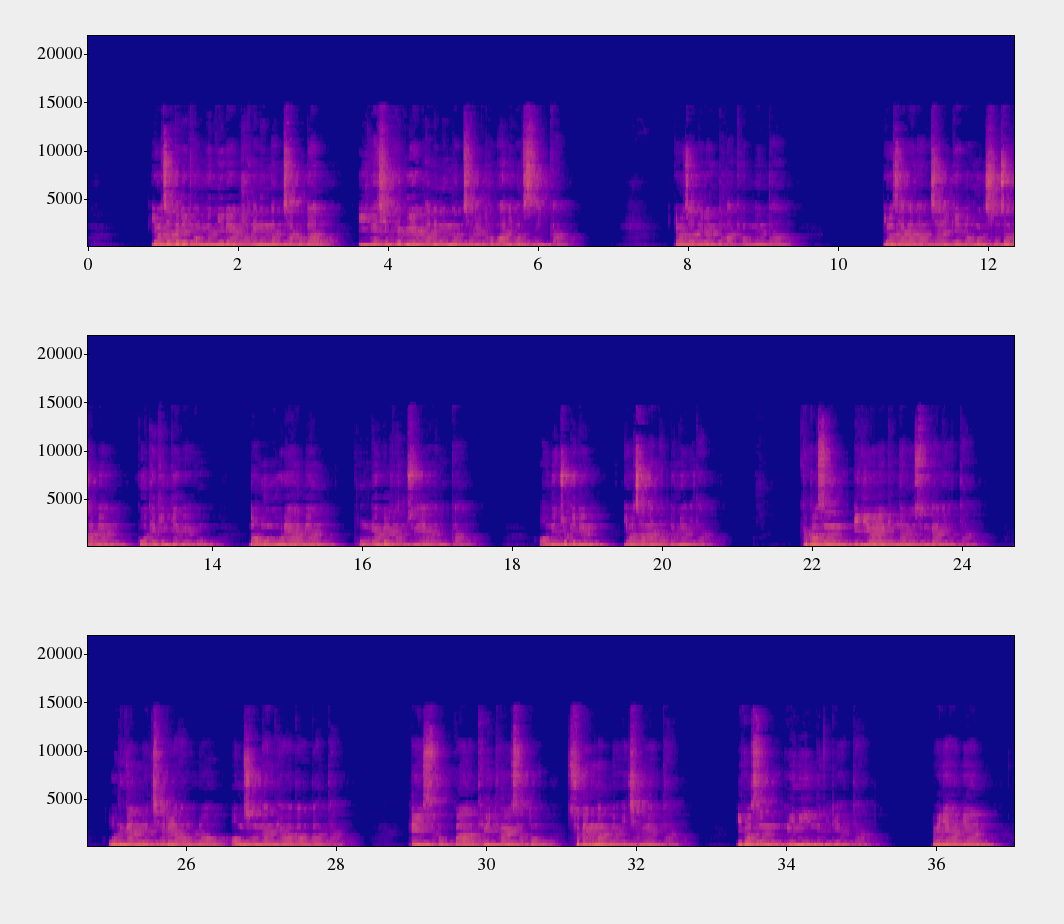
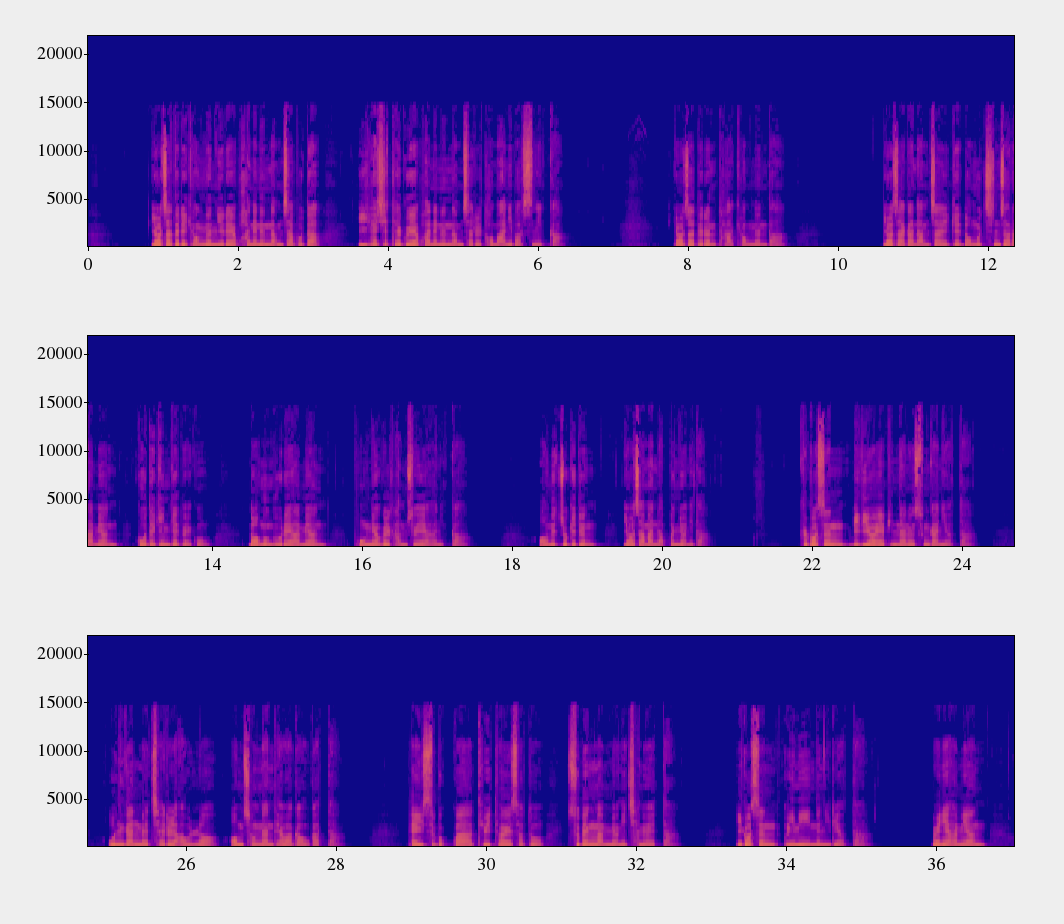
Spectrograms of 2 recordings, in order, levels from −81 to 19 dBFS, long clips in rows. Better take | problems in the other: second | room echo; noticeable; dies away in 0.7 s // off-mic speech; far

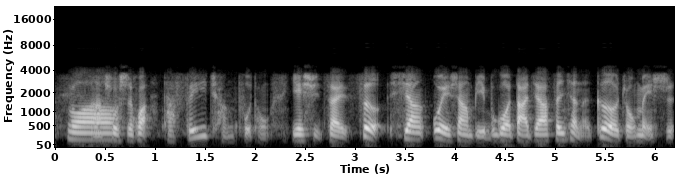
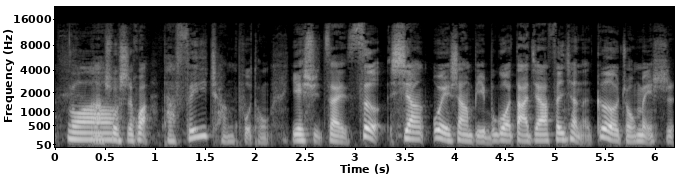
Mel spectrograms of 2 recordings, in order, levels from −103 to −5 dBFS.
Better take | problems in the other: second | phone-call audio; nothing above 3.5 kHz

